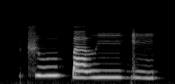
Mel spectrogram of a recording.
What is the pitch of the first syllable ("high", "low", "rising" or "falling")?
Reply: high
